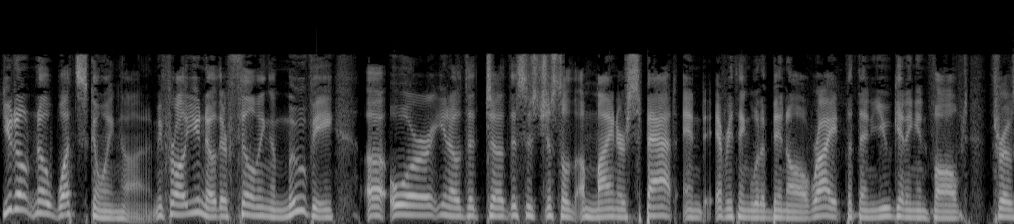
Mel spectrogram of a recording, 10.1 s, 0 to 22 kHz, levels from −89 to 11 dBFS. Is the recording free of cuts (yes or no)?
yes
